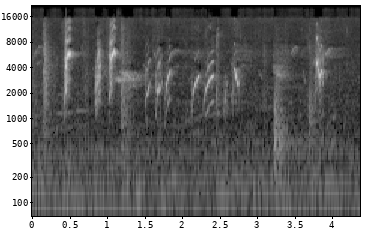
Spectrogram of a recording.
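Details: Energetic orange-bellied leafbird singing, a lure to get a quiet bird singing: rapid mix of sharp high chips and a run of short rising-falling arched whistles, ending with a harsh burst and piercing notes.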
